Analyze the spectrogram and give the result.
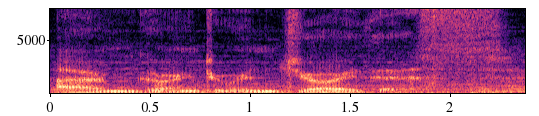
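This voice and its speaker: An actor playing a pompous, menacing alien tyrant with a deep gravelly voice and theatrical pronouncements in a game cutscene. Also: male voice, fairly even intonation, slow pace, over loud music, full character voice. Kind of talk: animated video game cutscene acting.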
